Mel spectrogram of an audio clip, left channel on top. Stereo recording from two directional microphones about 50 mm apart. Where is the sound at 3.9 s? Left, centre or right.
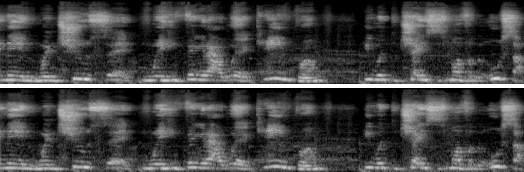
Right.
